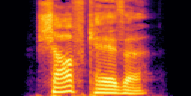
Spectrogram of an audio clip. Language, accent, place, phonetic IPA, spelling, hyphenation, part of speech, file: German, Germany, Berlin, [ˈʃaːfˌkɛːzə], Schafkäse, Schaf‧kä‧se, noun, De-Schafkäse.ogg
- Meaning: alternative form of Schafskäse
